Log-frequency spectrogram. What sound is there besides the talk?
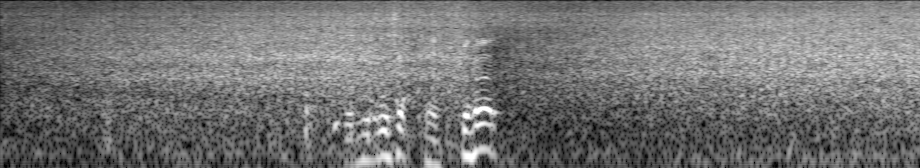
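heavy rain falling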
